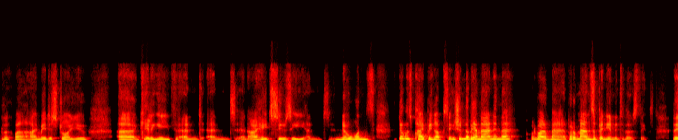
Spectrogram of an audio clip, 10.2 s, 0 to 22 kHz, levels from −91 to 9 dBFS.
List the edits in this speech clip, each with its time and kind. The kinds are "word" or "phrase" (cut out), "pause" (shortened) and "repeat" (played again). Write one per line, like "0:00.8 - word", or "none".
0:04.6 - word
